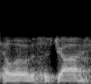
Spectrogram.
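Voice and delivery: dull, level, flat monotone delivery. Retelling answering a call at the office: retelling own monotone voice. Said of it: "my little monotone voice".

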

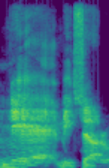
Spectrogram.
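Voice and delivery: complaining tone in nonsense gibberish speech. Imitating Zote complaining in gibberish: imitating Zote complaining. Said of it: "when Zote is complaining and he's like".

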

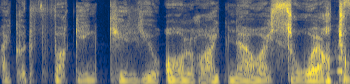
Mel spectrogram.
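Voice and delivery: whispering. A player's character speaks to three companions in the game, whispering. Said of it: "I whisper to my three compatriots".

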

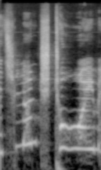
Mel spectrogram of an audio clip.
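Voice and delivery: put-on little child's British voice. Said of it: "she has occasionally a little British accent".

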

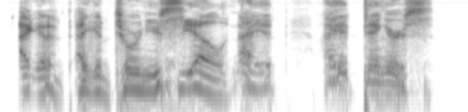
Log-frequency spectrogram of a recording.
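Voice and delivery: raspy, hoarse voice. Doing a joke voice about a torn elbow: raspy voice. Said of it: "he's got a raspy voice".

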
